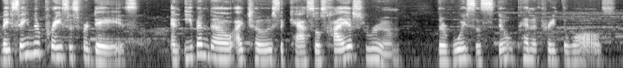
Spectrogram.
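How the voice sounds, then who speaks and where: A woman reading a story game aloud as a streamer, with expressive delivery and chatty asides. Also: medium pitch, takes it slowly, low-quality recording. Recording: music running behind the voice.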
